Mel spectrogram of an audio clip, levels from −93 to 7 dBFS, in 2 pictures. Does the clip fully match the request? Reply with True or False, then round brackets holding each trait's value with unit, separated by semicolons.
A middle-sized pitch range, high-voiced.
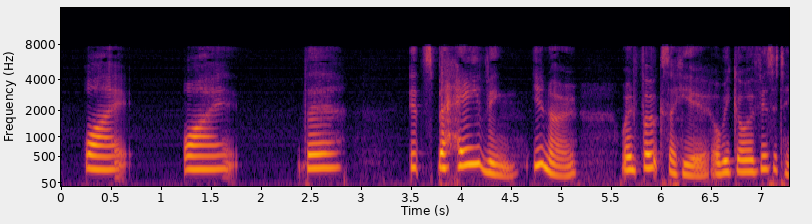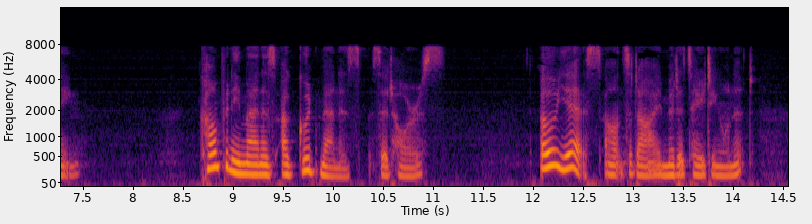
False (8.5 semitones; 205 Hz)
